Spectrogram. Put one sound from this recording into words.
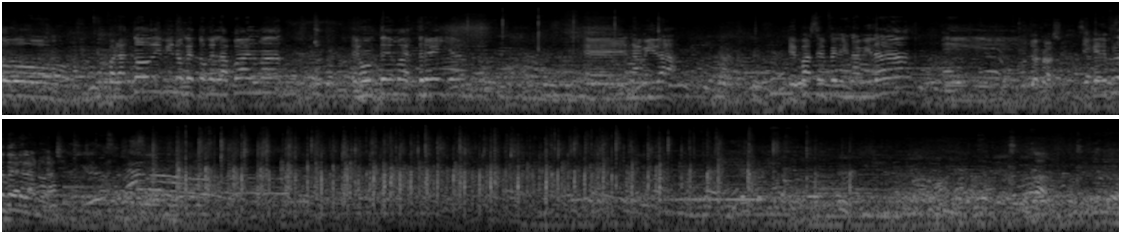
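Guitars and lutes strum together in a lively rhythm.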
